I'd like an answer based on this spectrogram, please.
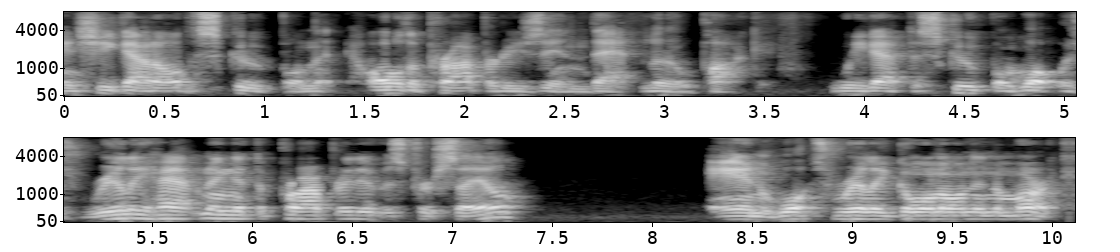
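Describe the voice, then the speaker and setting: At a fairly quick pace, a man uses an ordinary speaking voice at a medium pitch with ordinary pitch variation. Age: 60s. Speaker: real estate investor and engineer. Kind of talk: interview. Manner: conversational.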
